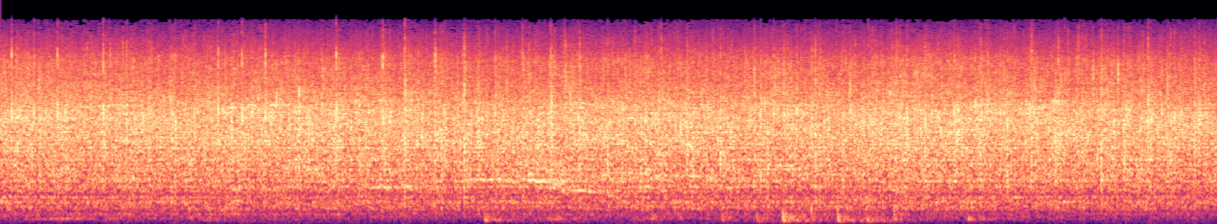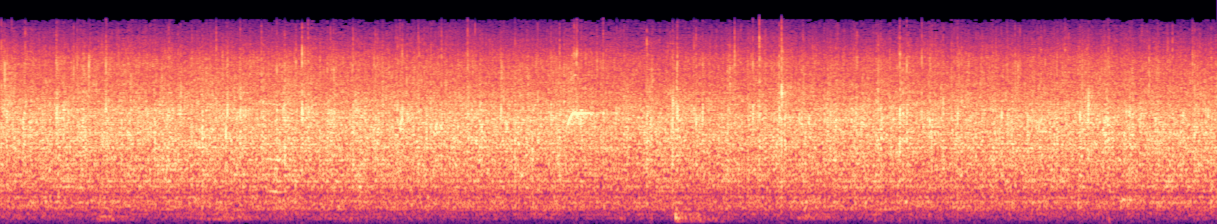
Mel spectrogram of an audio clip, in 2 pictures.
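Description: Concert audience applauding steadily and without a break.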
